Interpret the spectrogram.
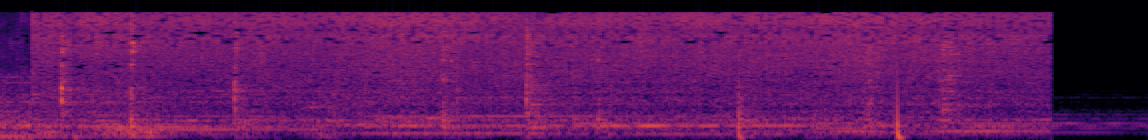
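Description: Tadka of chopped tomatoes and green chillies sizzling in hot oil in a steel pan, stirred and scraped with a spatula that ticks against the metal now and then. The sizzling cuts off suddenly near the end.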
